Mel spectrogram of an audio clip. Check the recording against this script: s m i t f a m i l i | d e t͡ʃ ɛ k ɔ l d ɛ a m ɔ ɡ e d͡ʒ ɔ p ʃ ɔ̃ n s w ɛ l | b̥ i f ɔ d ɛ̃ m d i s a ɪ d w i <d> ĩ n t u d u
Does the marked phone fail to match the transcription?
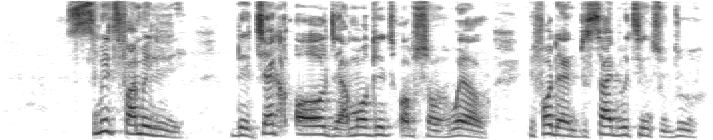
yes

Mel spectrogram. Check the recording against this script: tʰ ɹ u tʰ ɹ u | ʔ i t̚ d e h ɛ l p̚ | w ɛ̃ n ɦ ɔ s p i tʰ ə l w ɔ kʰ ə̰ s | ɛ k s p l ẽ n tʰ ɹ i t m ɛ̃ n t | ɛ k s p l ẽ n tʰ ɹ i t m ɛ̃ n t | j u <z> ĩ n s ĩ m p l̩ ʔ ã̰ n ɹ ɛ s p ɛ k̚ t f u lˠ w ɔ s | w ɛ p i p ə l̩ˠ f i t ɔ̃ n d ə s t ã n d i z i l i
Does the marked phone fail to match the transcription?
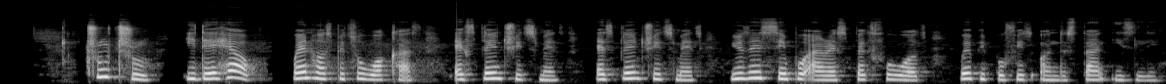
no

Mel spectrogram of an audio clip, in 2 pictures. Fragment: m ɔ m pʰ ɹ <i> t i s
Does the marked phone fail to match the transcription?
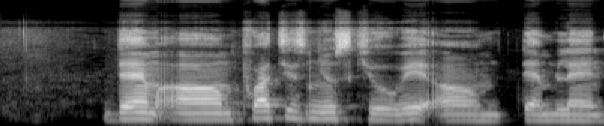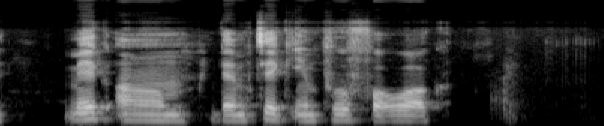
yes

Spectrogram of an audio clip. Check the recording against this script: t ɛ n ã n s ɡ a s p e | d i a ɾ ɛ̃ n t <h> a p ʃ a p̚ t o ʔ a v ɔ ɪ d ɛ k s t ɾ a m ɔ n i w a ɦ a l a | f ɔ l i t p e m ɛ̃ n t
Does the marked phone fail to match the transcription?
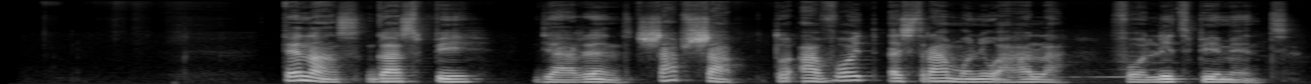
yes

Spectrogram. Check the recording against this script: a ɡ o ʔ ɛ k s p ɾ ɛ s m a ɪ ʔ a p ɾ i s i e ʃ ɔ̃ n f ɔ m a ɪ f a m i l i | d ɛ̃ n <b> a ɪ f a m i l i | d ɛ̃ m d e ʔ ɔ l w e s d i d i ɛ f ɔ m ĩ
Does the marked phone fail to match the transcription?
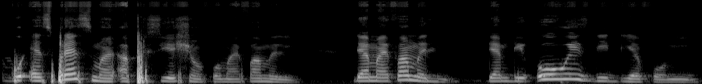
yes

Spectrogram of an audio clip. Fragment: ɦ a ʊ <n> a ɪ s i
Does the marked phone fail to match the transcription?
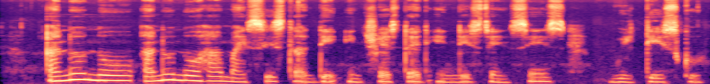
yes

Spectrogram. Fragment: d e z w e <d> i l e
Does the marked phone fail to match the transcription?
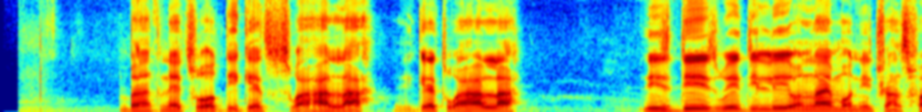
no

